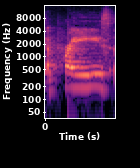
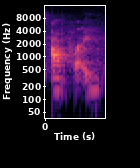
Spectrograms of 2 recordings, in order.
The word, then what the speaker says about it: après: People say it wrong. Some people say appraise, some people say après, but I watched one of their videos and it's après.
